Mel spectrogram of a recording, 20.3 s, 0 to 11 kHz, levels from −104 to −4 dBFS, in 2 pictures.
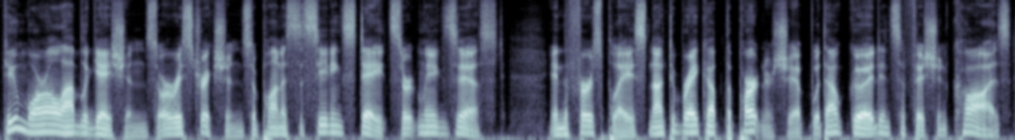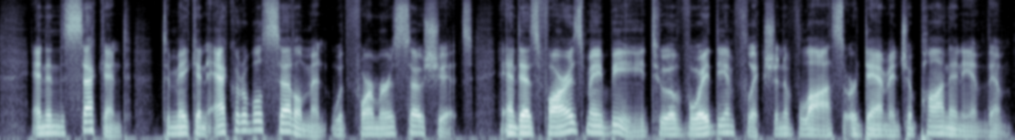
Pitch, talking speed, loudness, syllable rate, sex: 105 Hz, 165 wpm, -22 LUFS, 4.9 syllables/s, male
